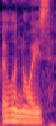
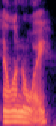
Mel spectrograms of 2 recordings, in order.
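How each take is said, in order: First: The final s is pronounced like noise. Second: The final s is silent.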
